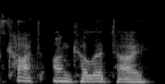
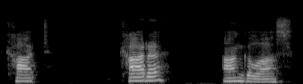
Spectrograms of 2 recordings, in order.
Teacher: if you get two A's in a row, one of the A's gets dropped. So it's kat ankaletai.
